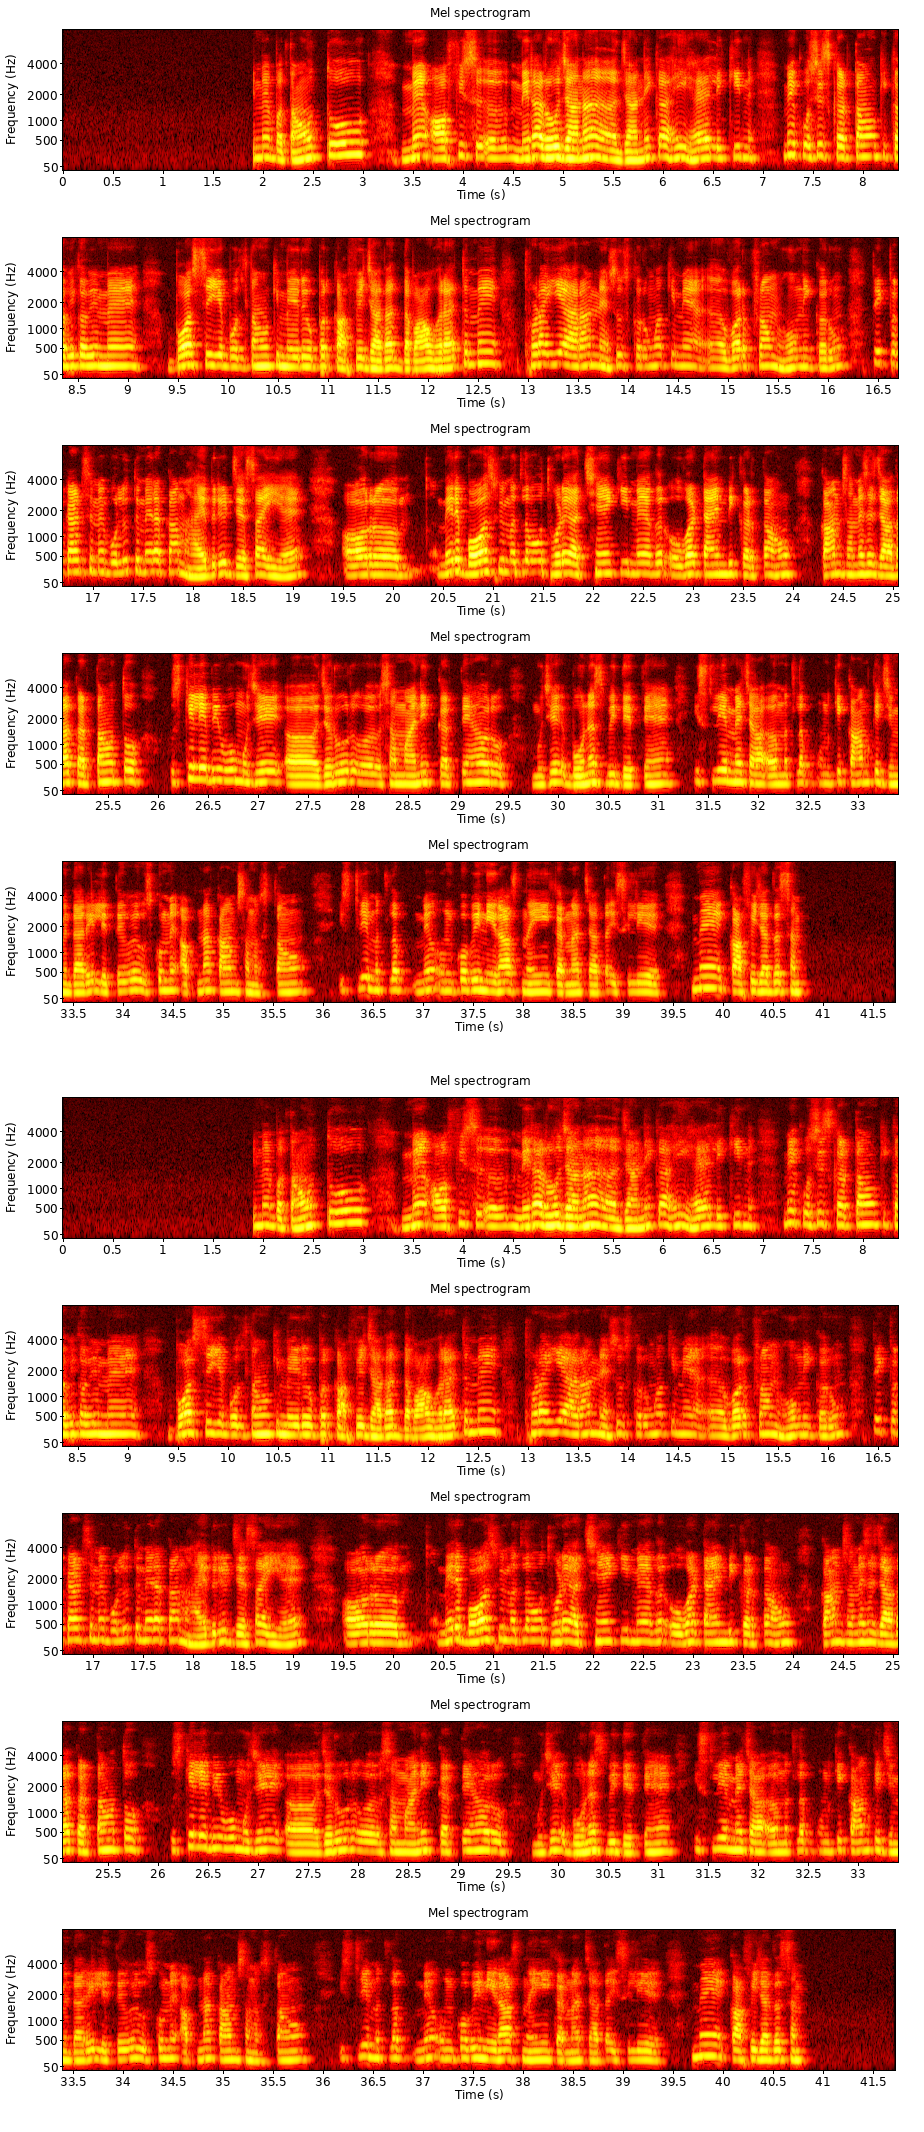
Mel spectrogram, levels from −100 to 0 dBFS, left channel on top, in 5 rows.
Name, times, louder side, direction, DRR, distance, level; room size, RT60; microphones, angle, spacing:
voice 1, 1.9-9.1 9.4-24.0 24.3-25.8 26.1-29.5 29.8-35.8 36.2-40.8, left 2 dB, 30° left, 0.6 m, -25 dB
3.3 x 2.4 x 3.7 m
head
